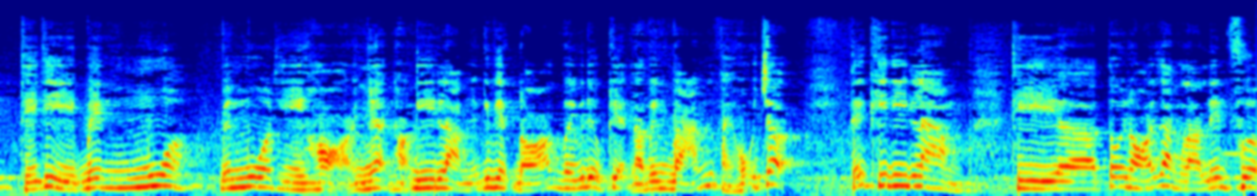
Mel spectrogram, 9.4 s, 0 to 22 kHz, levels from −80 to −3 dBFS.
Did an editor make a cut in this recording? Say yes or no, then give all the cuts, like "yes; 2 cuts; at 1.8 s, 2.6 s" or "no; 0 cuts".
no; 0 cuts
